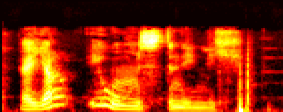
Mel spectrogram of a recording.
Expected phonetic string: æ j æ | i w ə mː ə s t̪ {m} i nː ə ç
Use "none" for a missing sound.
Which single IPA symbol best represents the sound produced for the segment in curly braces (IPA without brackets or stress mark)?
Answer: n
